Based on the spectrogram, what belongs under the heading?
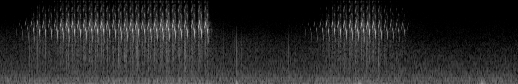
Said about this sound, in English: Chipping Sparrow.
